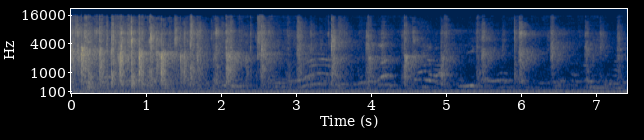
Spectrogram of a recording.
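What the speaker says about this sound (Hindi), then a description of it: "और जोरदार तालियों के साथ स्वागत कीजिए हमारे आज के मुख्य अतिथि का" Audience applause welcoming the chief guest at a Republic Day celebration, dense steady clapping from a crowd running throughout, with a low steady hum beneath.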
